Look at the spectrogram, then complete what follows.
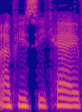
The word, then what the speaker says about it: Fuck: with the last name Fuck from Brazil. Do you remember that guy? No, I don't. In Brazil, it's pronounced Fuc, and he's like not in Brazil anymore.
